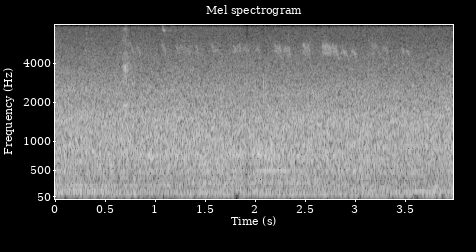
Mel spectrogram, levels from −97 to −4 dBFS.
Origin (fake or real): real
